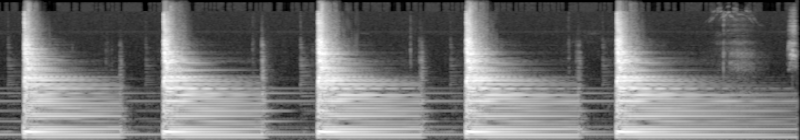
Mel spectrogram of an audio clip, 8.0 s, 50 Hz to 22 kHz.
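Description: Low E string plucked five times, at regular intervals, on a 1905 Gustav Keller romantic guitar with a baritone scale length; each note rings bright and loud, then decays before the next, close and solo.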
